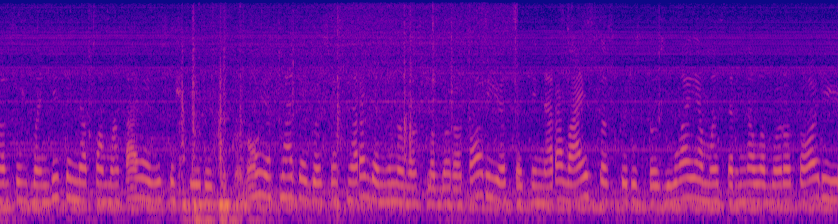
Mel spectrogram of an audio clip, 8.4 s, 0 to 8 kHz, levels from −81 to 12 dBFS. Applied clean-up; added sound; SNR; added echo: none; Printer; 4 dB; none.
